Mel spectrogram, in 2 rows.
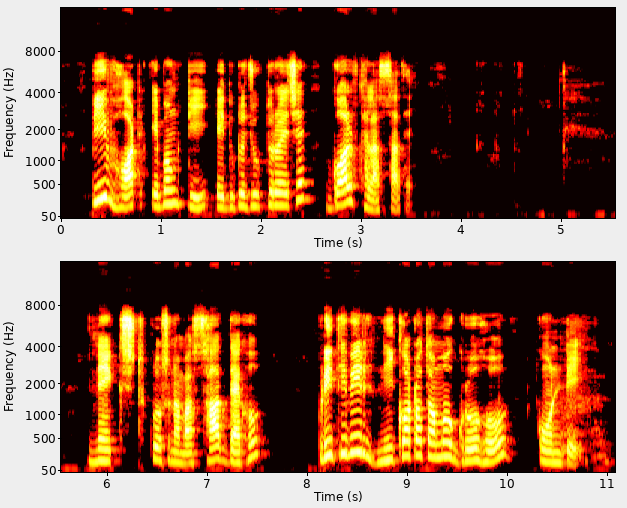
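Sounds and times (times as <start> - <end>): man speaking: 0.3 - 3.6, 5.8 - 11.0.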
